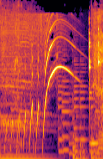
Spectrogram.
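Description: Cartoon transition sound effect over background music: a quick run of short upward pitch sweeps, then one longer tone that shoots up and slides back down, over a held low bass note that stops about a second in.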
